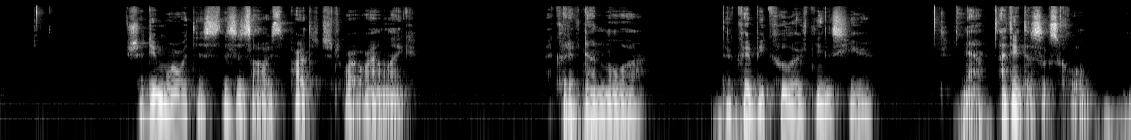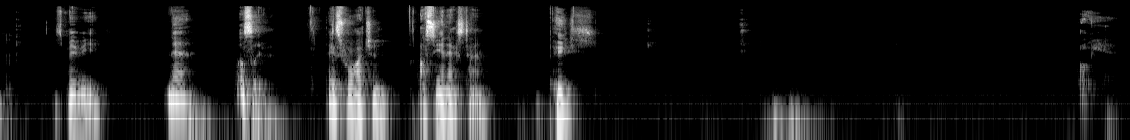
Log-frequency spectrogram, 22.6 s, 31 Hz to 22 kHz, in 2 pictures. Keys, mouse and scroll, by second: 5.6 space, 7.1 space, 7.6 click, 9.5 space, 10.9 space, 13.7 space, 14.6 click.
